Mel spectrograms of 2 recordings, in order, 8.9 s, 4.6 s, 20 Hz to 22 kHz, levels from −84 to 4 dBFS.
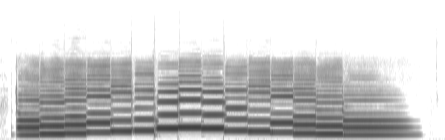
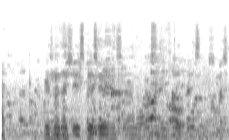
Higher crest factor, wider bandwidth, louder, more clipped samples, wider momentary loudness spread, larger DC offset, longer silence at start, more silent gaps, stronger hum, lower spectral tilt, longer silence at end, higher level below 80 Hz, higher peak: second, 12 dB vs 18 dB; second, 4.8 kHz vs 11.5 kHz; first, -24 LUFS vs -31 LUFS; neither; second, 7 LU vs 14 LU; neither; first, 0.3 s vs 0.05 s; neither; neither; first, -7.5 dB/octave vs -6 dB/octave; first, 0.55 s vs 0 s; second, -82 dBFS vs -54 dBFS; about the same, -12 dBFS vs -12 dBFS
